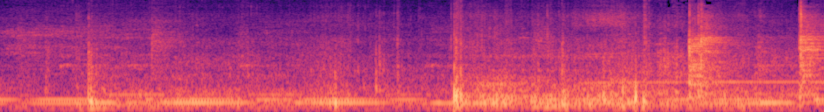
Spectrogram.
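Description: Inline skate wheels rolling on concrete with a few sharp clacks of the skates striking the ground and a ledge, over music with a steady low bass line.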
